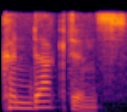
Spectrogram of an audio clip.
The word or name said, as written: conductance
